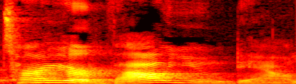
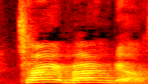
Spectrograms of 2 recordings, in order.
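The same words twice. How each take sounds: First: Drawn-out words, each one weighted; slow, emphatic order. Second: Said in the usual way. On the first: Retold or imitated. Woman warning friend about noisy phone, slowly and pointedly. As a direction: spell out the instruction very slowly.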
